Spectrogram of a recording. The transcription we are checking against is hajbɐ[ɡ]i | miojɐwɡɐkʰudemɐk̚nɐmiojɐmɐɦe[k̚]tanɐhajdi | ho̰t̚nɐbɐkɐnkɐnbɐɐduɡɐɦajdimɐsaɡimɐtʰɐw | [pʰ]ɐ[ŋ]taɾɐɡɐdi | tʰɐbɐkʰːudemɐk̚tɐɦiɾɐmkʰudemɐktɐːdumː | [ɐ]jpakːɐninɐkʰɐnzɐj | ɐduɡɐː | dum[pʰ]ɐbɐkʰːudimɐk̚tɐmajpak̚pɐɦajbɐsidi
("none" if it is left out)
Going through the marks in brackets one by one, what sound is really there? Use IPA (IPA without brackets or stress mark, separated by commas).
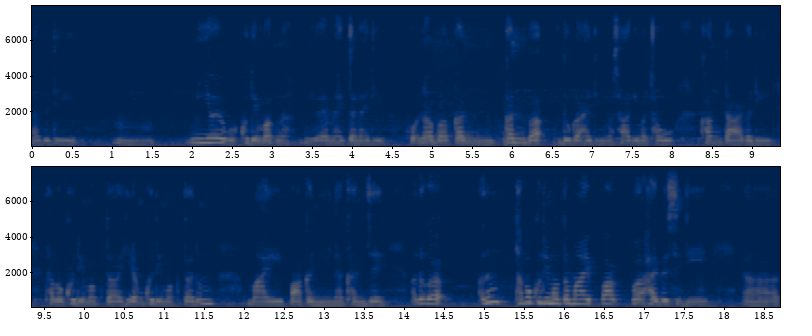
d, k̚, kʰ, ŋ, a, tʰ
